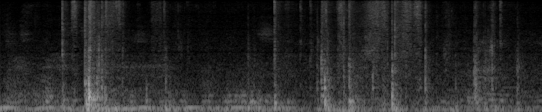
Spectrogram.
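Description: Pitbull puppies scuffling and wrestling, with a few sharp knocks of paws and bodies against the pen's plastic walls; the loudest knock comes about a second in.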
